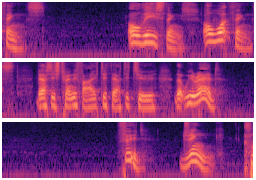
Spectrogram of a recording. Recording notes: Recorded at freedomcentre church, Preston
